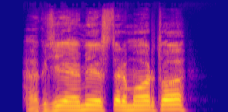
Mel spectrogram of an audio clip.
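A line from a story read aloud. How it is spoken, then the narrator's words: Husky drawling shout. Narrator (Russian): с хрипотцой закричал, растягивая слова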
